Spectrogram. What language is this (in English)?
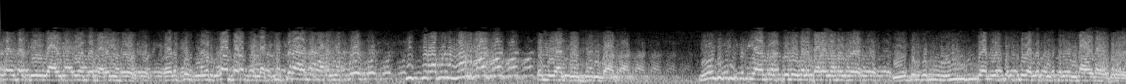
Malayalam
